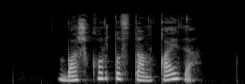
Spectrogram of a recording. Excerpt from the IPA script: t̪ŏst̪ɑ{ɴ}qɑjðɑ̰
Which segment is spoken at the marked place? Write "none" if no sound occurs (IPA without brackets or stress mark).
ɴ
